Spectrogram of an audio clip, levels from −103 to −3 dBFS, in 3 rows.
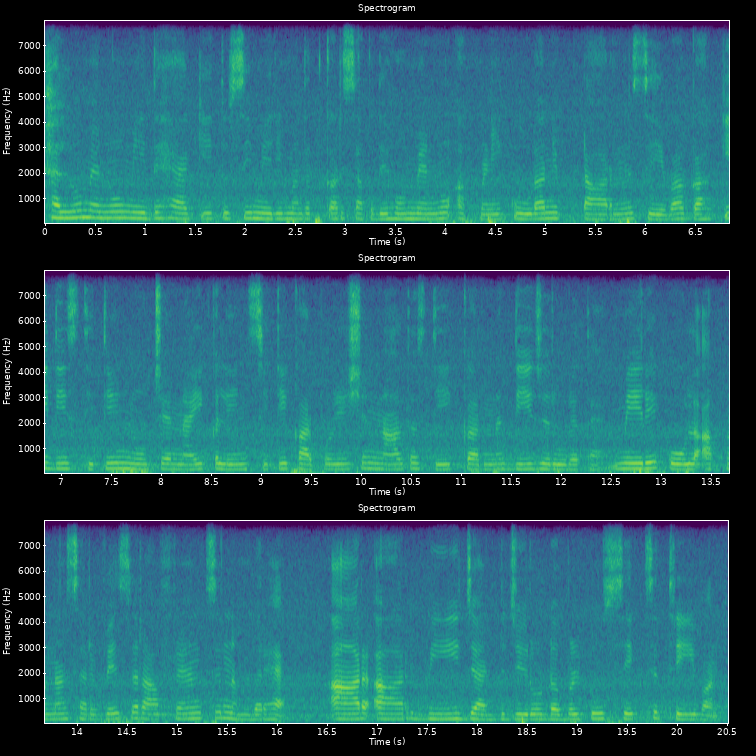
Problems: none marked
